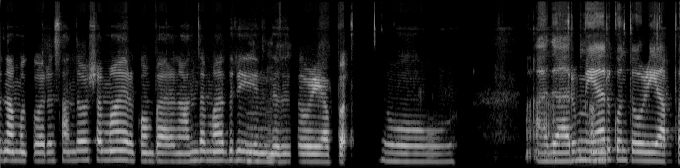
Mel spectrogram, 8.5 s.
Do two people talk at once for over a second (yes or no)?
no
